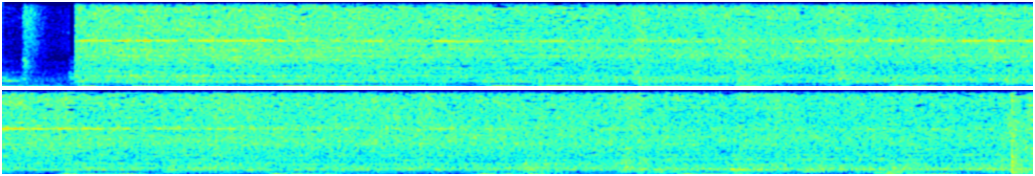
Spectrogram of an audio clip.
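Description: A hair dryer running steadily, switched on abruptly just after the start, with a faint high whine in its rush of air. Background music plays beneath it.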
